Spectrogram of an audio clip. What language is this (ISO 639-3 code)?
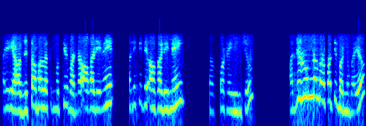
nep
